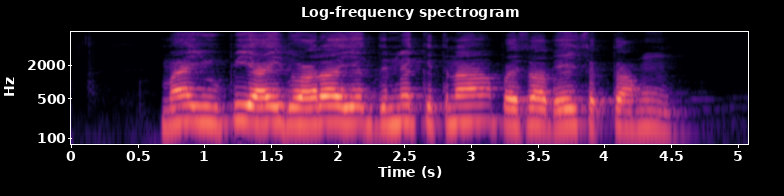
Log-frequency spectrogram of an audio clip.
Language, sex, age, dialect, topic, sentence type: Hindi, male, 25-30, Awadhi Bundeli, banking, question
